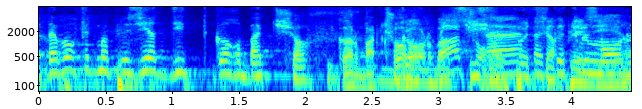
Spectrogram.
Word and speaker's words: Gorbachov: Gorbachov. parce que tout le monde le dit maintenant, tout le monde prononce bien.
